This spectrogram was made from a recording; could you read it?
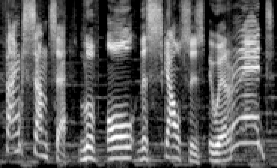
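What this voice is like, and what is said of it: Put-on Liverpool Scouse accent. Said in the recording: “to all football friends from Liverpool, I'm really sorry about that accent”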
